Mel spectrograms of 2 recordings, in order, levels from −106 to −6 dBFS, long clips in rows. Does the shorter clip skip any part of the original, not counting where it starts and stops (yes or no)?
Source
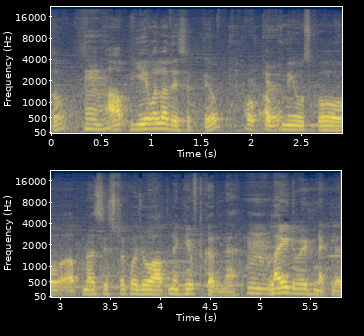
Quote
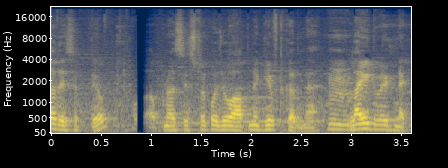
yes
